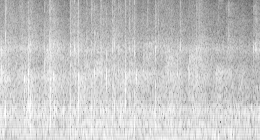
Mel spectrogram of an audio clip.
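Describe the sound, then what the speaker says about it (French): Audience applause at a cosplay contest during a LAN event, a dense continuous patter of many hands clapping, fairly loud and close, holding steady for a few seconds with a faint voice underneath. "Et on les applaudit encore une fois"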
